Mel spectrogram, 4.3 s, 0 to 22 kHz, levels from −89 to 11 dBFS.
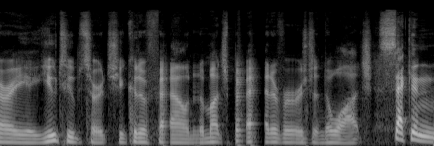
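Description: A speech recording with two short stalls from late packets, at 1.63 to 1.73 s and 1.95 to 2.03 s. At each point a packet arrived after it was due, the jitter buffer emptied, and the receiver held the last sound for about 73 ms and then 59 ms before resuming exactly where it left off. The result is a brief smeared sustain, with a slight buzz or dip, rather than a hole. Unlike a packet-loss dropout, nothing is skipped, and the speech that follows is simply pushed later by the same amount. From 2.38 to 3.11 s the problem becomes repeated stalls (stutter). Packets kept arriving late, so the buffer ran dry four times in quick succession. The receiver stretched the last sound to fill each wait, fading it in the longer ones, the longest lasting 147 ms, and nearly half of that stretch is held sound rather than fresh audio. What sets this apart from the isolated stalls is the rhythm: a dragging, stop-start delivery across most of a second instead of one held moment. 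As with those stalls, no audio is actually lost.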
